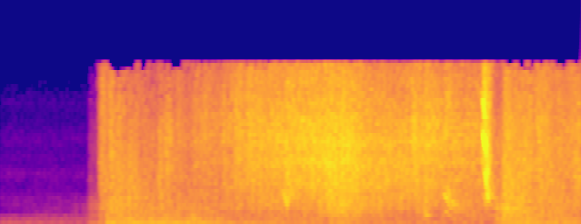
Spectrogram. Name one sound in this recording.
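Rough sea waves surge and crash loudly.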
